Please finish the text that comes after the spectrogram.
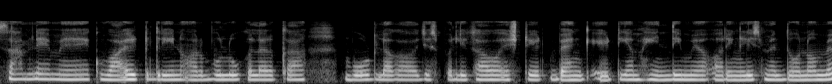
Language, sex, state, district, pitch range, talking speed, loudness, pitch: Hindi, female, Chhattisgarh, Bilaspur, 215-225 Hz, 200 wpm, -17 LUFS, 215 Hz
